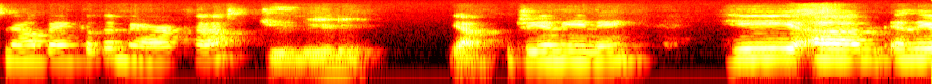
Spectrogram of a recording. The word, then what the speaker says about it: Giannini: Giannini, that's how you say his name, the bank president, actually used this as his little vacation home occasionally since the bank owned it.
